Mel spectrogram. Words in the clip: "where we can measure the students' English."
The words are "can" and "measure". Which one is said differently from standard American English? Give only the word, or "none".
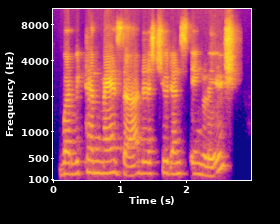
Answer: measure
